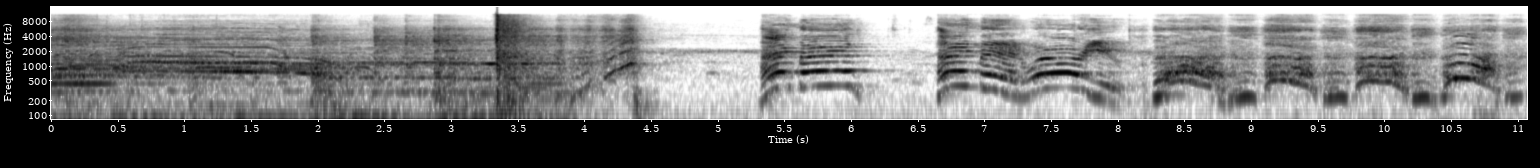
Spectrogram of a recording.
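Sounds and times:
person making gasping cries: 0:08.3 - 0:11.0.

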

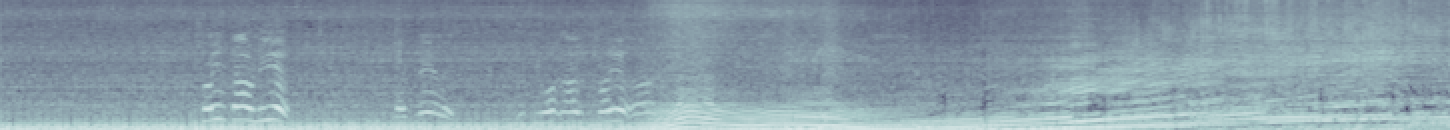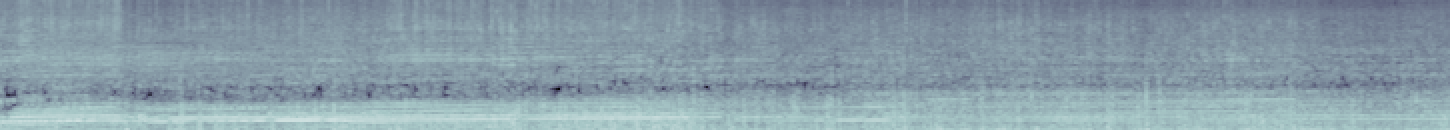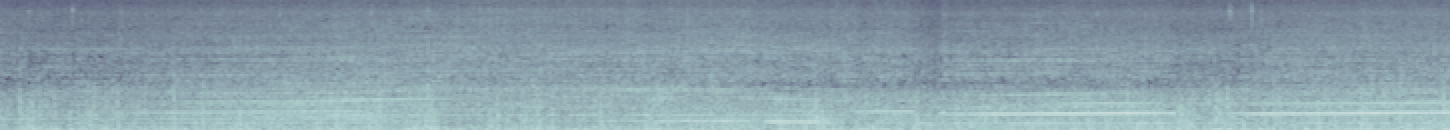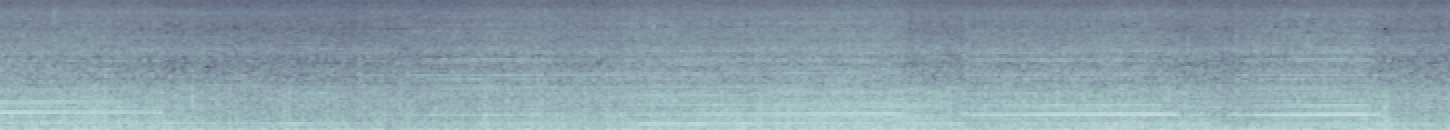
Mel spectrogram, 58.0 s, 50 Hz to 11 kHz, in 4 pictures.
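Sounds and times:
motorcycle engine accelerating hard: 0:00.0 - 0:58.0
rush of wind: 0:00.0 - 0:58.0.

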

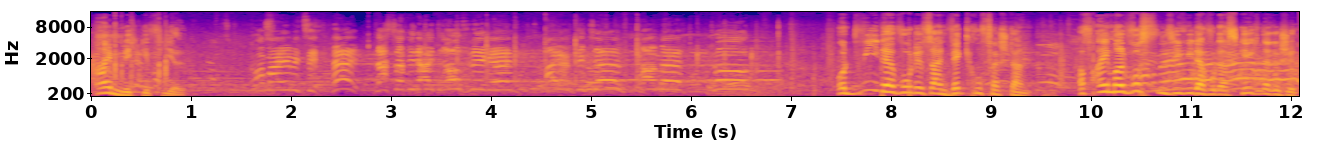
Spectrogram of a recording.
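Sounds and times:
man shouting: 0:10.4 - 0:12.0.

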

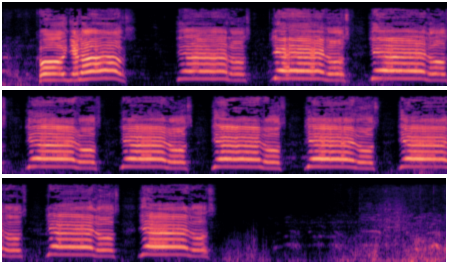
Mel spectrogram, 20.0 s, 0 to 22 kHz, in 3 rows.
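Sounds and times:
football supporter chanting: 0:02.6 - 0:16.5.

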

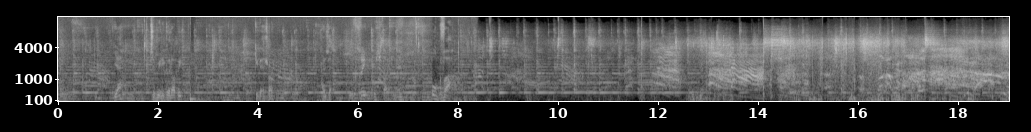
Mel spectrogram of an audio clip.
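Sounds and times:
background music held note: 0:00.0 - 0:12.9
crowd shouting and yelling: 0:08.3 - 0:19.0.

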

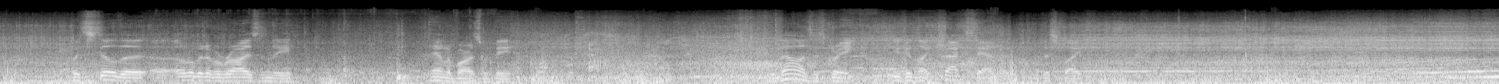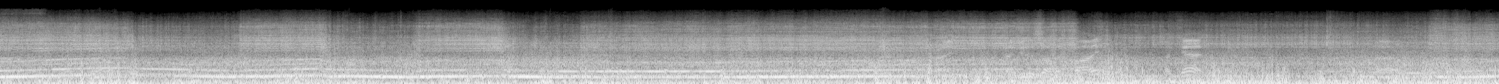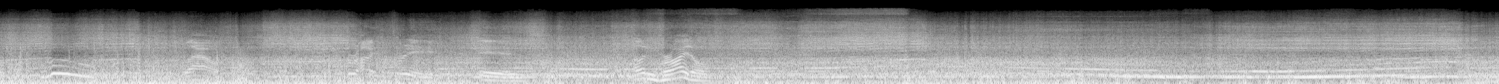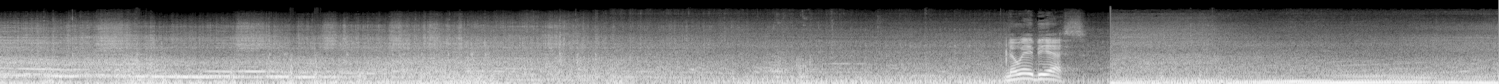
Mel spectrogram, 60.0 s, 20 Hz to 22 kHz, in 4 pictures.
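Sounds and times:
riding noise rush: 0:00.0 - 0:59.9.

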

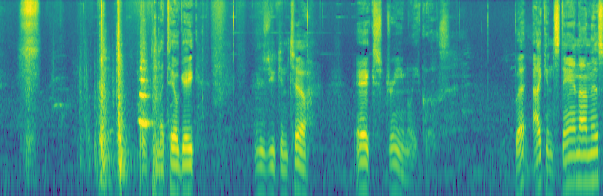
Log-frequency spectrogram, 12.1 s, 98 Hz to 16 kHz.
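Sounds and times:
metal tailgate clunks: 0:01.6 - 0:03.4.

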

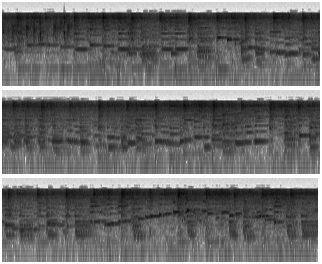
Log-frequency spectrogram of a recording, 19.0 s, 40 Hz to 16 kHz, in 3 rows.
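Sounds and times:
swing band playing: 0:00.0 - 0:19.0.

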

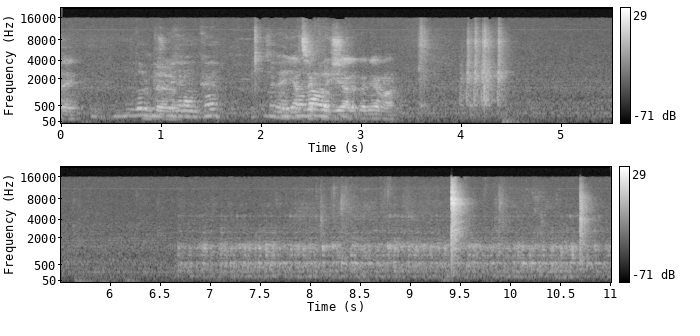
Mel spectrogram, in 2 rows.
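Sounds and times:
hookah water bubbling: 0:06.6 - 0:11.0.

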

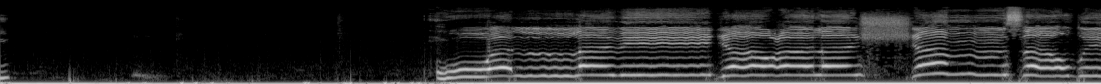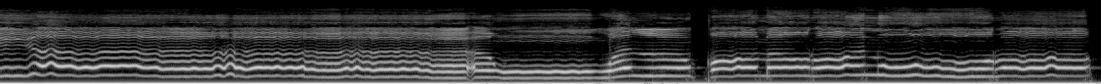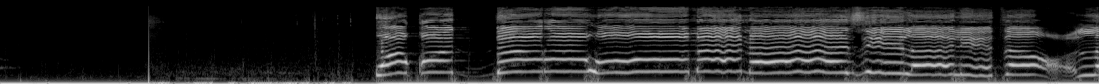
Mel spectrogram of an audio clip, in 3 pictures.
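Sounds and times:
woman reciting melodically: 0:00.0 - 0:00.2, 0:04.3 - 0:22.2, 0:25.8 - 0:33.0.

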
